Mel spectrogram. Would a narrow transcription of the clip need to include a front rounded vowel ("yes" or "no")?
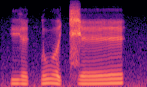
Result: no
